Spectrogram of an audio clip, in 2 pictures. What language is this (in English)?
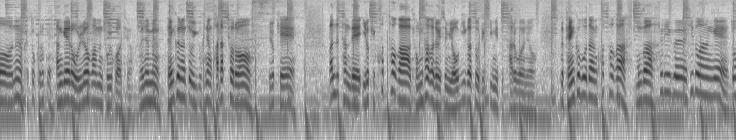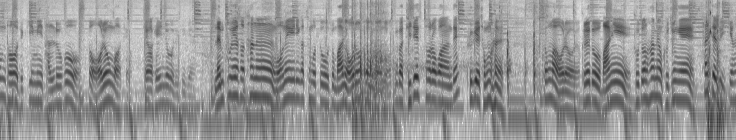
Korean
